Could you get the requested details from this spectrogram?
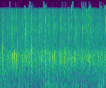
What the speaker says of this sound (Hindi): जोरदार तालियां आप लोग अपने लिए एक बार प्लीज बजाओ।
